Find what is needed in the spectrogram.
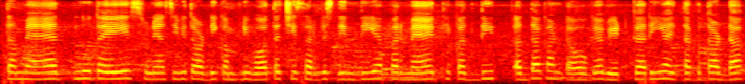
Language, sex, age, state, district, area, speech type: Punjabi, female, 18-30, Punjab, Bathinda, rural, spontaneous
